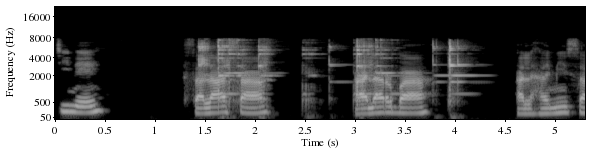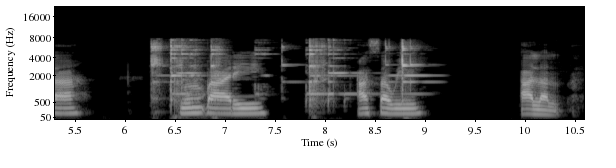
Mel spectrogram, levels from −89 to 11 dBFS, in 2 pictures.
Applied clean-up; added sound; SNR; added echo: classical method Wiener filter.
